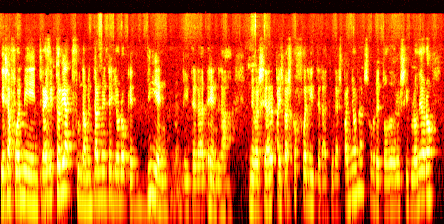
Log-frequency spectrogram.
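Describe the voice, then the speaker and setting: Fairly even intonation and a moderate pace carry a plain, everyday voice. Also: woman, fairly low pitch for a woman. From Spain, Madrid. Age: 60s. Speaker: philologist, professor and writer. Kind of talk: interview about her career.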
